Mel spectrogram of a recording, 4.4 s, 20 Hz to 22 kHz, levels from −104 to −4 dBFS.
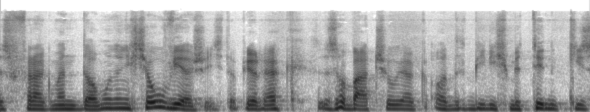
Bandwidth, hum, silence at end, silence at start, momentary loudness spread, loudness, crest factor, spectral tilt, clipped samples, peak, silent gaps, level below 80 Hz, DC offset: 14.5 kHz; none; 0 s; 0 s; 7 LU; -25 LUFS; 18 dB; -7 dB/octave; under 0.1%; -8 dBFS; none; -66 dBFS; under 0.1%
